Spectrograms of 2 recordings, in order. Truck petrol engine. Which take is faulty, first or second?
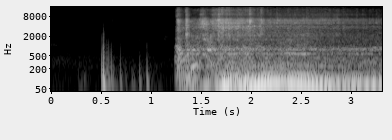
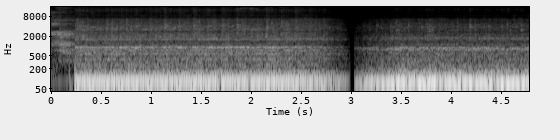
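second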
